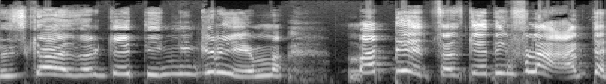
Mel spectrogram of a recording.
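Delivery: put-on Italian accent, pitched way up high. Repeating a phrase after the other speaker, the speaker does an Italian accent.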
